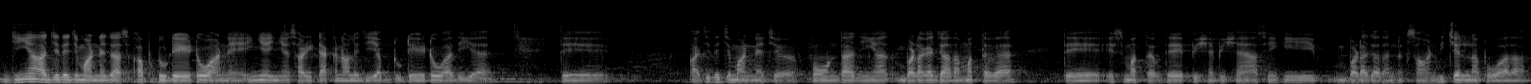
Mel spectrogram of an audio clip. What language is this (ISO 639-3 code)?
doi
